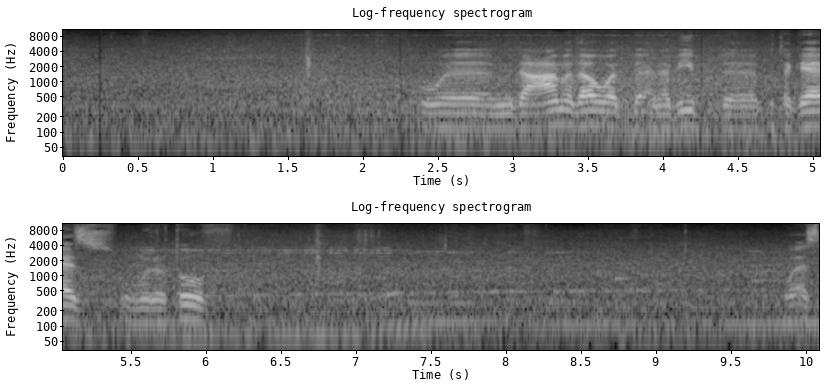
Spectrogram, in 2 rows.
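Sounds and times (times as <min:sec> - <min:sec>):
street traffic rumble: 0:00.0 - 0:10.0.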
